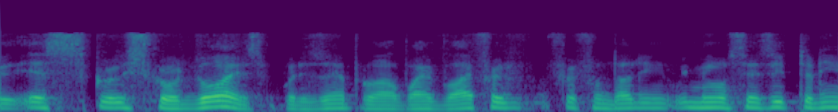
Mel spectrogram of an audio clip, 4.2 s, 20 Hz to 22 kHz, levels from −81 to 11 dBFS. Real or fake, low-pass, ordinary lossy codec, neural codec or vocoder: fake; none; none; codec, 16 kHz, 1.1 kbps, Voila-Tokenizer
